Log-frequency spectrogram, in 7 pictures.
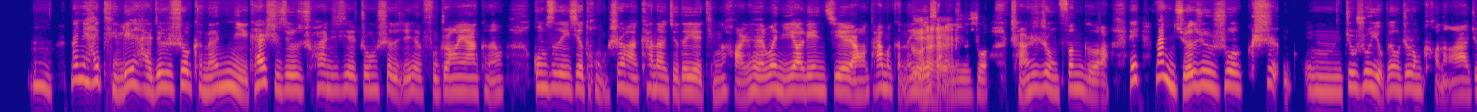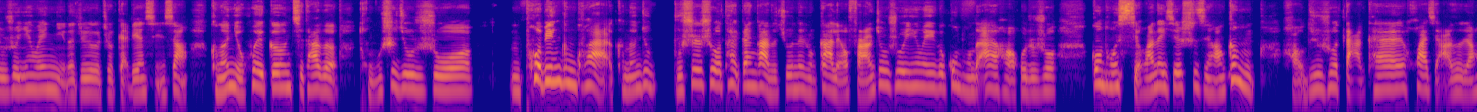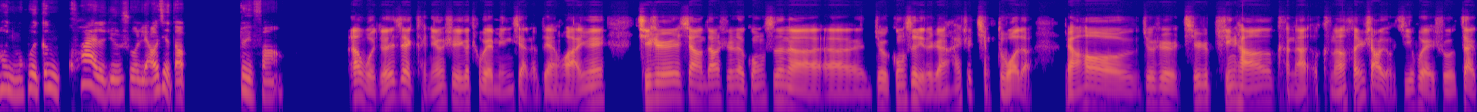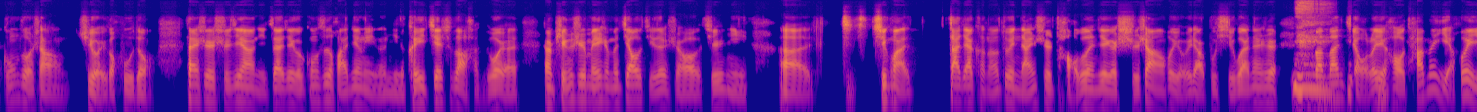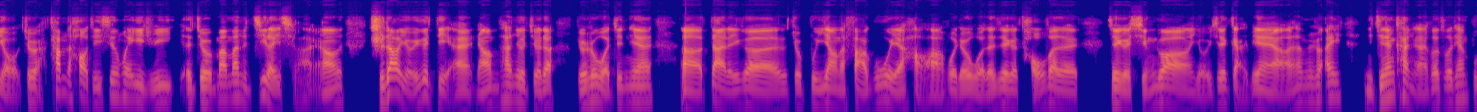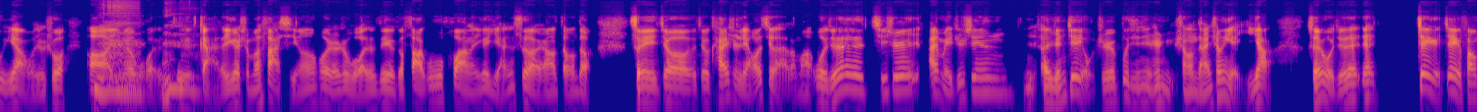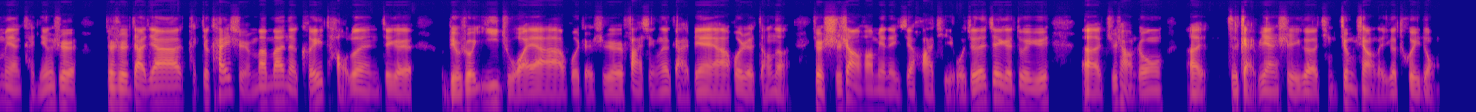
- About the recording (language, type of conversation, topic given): Chinese, podcast, 你能分享一次改变形象的经历吗？
- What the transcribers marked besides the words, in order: laughing while speaking: "对"; other background noise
